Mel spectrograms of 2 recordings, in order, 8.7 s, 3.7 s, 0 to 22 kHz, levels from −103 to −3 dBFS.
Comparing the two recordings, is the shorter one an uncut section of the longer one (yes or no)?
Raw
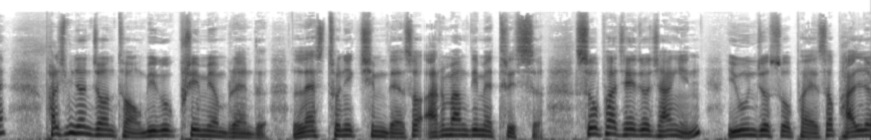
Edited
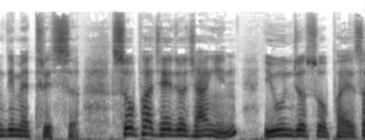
yes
